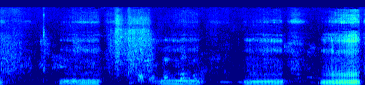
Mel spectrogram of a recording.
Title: Bulldog snores (loud)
